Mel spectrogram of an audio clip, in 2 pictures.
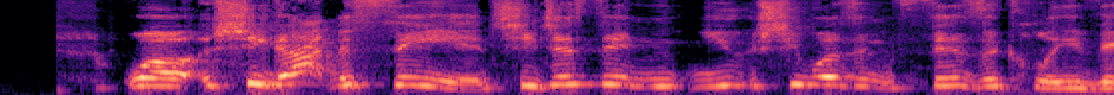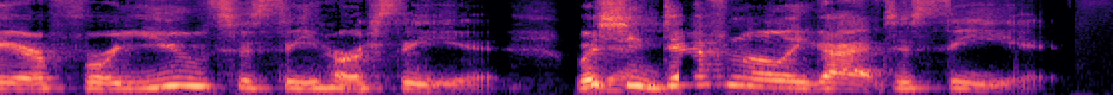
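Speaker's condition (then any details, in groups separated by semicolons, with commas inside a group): No condition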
